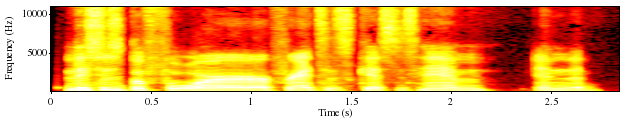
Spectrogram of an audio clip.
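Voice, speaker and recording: A young woman co-hosting a casual book discussion podcast, chatty, full of "like" fillers and quick laughs. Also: medium pitch, flat delivery, fairly bright tone, clean tone, no room sound, studio quality. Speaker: podcast co-host.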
